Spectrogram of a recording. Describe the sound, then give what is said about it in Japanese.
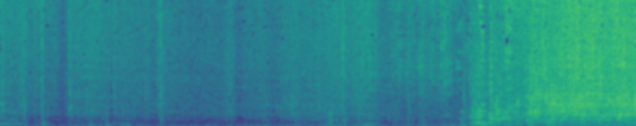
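A toilet is flushed after a stretch of quiet, faint shuffling. Near the end the water bursts in with a loud, rushing gush and keeps running steadily. “うんちくんバイバイ、流してきます。”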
